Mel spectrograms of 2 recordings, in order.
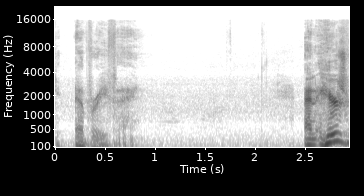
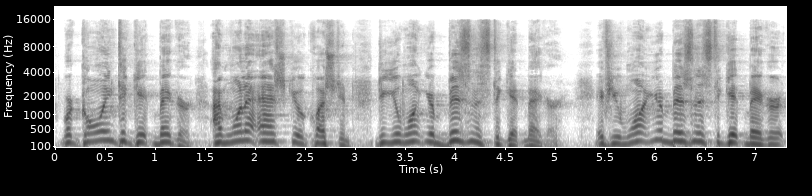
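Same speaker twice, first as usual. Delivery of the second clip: raised, driving pulpit voice; rallying the room to grow; fiery preaching; 6 semitones higher than usual. Real, not acted. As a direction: preach it out to the crowd, building. Preaching at full force.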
